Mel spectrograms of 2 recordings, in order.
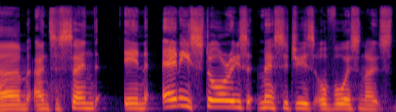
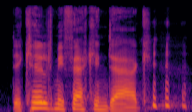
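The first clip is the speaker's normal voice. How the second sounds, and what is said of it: Put-on Irish accent. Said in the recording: “You do love that Irish accent, don't you?”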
